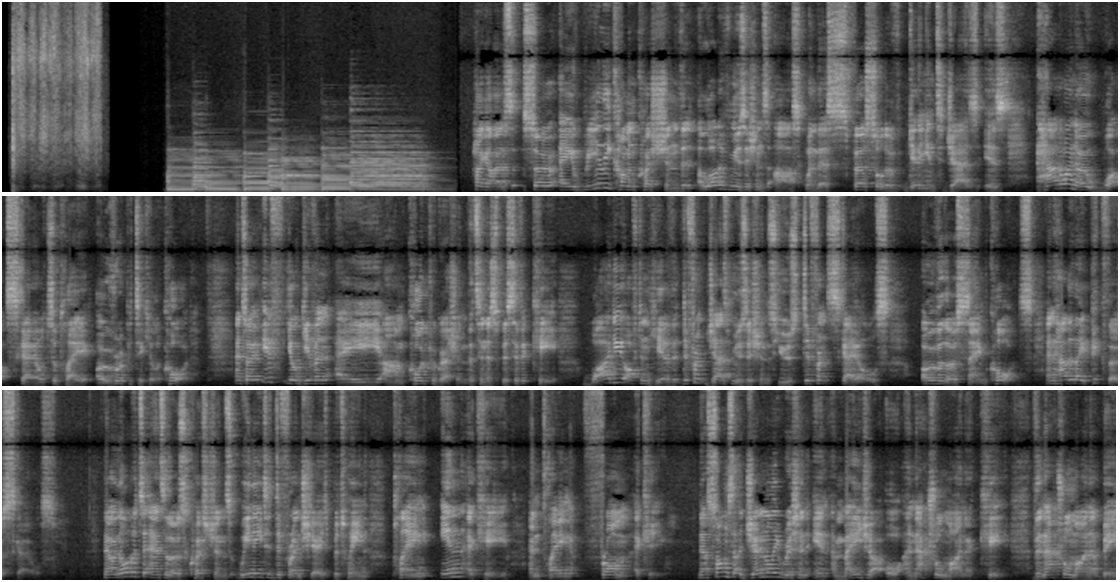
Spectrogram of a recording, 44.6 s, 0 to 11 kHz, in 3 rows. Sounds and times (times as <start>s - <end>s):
Jazz: 2.2s - 6.0s
Piano: 2.2s - 6.1s
Speech: 6.3s - 44.6s.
